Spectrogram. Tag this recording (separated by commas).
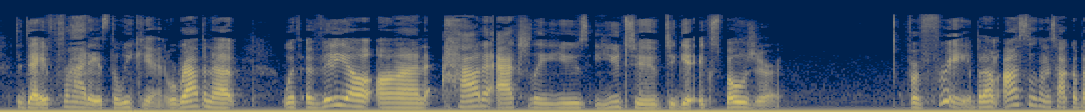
Speech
